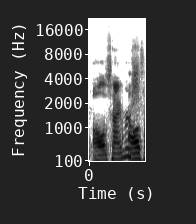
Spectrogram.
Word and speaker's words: Alzheimer's: Alzheimer's? – Alzheimer's, yeah.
